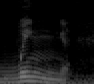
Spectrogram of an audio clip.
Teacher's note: my lips are almost completely closed and that's what makes the strong w sound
